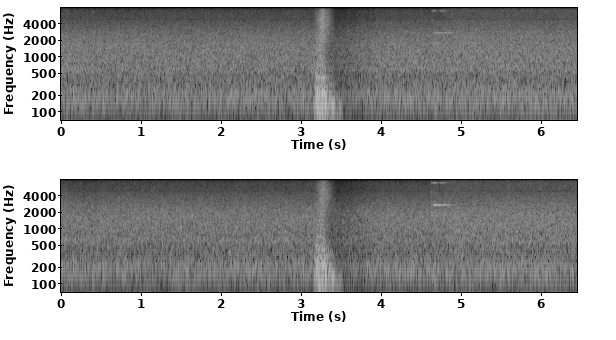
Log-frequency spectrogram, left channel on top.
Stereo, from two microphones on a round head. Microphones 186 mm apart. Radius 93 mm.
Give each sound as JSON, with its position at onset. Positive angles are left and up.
{"t": 3.2, "sound": "a whoosh", "side_deg": 20, "distance_m": 1.5}
{"t": 4.6, "sound": "a rattle", "side_deg": -45, "distance_m": 5.0}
